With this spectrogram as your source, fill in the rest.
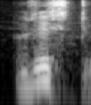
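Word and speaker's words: wrist: W silent W आर या डब्लू एस डब्लू में डब्लू प्रायः साइलेंट रहता है, जैसे रैप लपेटना, रिस्ट कलाई, रैक छती, राइट लिखना, आंसर उत्तर, सोर्ड तलवार।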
